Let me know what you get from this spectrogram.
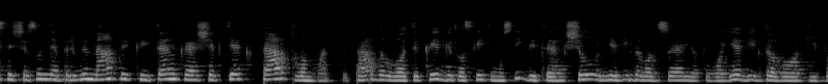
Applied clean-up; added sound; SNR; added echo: neural mask model DeepFilterNet 3.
